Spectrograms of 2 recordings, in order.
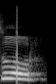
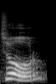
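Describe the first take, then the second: First: The vowel is said as a close u. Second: The vowel is said as a rounded o. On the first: This is how the Mymensingh region says it. "ওরা বলবে সুর" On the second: This is the standard pronunciation. "তুমি যদি বলো চোর"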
